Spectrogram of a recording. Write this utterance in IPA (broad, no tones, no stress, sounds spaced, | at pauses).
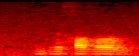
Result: bʱ ʏ x o ðˤ u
